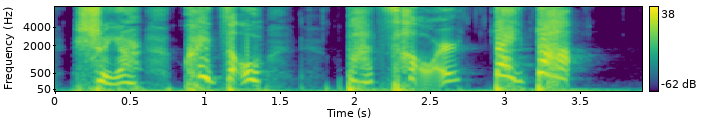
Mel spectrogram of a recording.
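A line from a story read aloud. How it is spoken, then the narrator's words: Shouting. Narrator (Chinese): 丈夫喊道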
